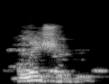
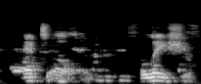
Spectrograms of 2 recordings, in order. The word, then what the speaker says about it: Aleixo: Okay, so The Outside Groove, and under his name, Christian with a K, Alessio, but it's spelled Aleixo, Alessio.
